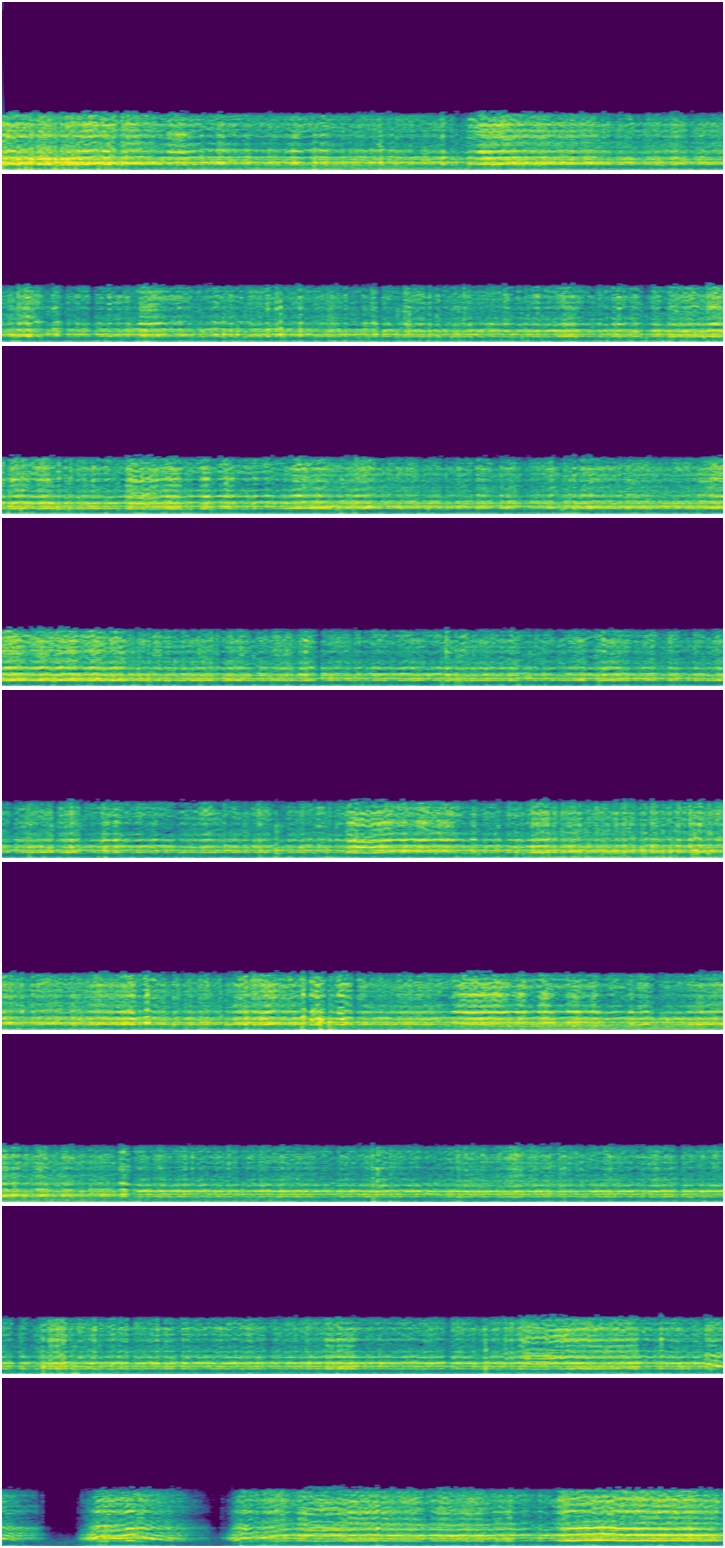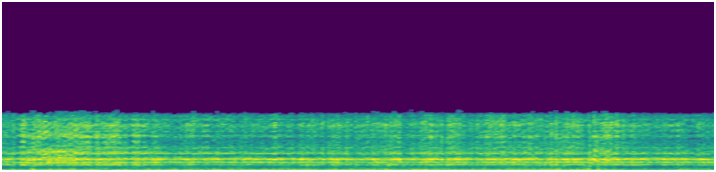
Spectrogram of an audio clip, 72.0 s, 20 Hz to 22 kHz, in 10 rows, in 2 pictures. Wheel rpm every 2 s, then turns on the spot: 230, 230, 230, 230, 230, 220, 210, 210, 210, 230, 230, 220, 220, 220, 220, 220, 210, 230, 230, 220, 220, 220, 210, 200, 190, 200, 200, 200, 160, 50, 170, 190, 200, 190, 200, 190.
none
